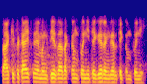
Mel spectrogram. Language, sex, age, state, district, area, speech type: Marathi, male, 18-30, Maharashtra, Ahmednagar, urban, conversation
